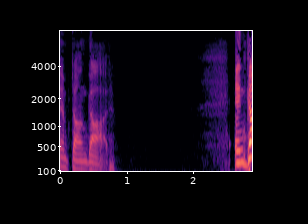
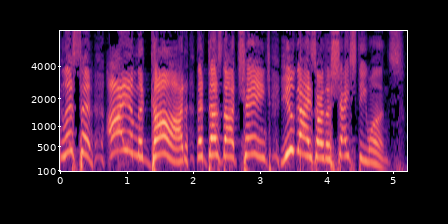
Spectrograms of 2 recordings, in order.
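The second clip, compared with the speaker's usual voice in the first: God rebuking; 8 semitones higher, 6 dB louder than usual. Retold or imitated. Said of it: "So God is saying".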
